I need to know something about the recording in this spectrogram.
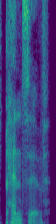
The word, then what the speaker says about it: pensive: Next is pensive. And the pronunciation is very easy. Just two syllables and the stress is on that first syllable.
